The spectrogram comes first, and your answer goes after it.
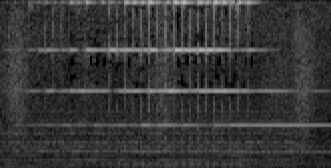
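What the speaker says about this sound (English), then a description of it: "Seems like the phone's already ringing" A telephone rings continuously for about two seconds during a live call-in broadcast, a steady electronic ringing tone heard fairly close with no talk over it.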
